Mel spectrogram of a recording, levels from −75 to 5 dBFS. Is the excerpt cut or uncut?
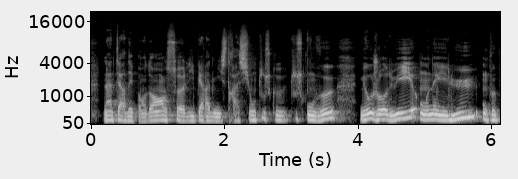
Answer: uncut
